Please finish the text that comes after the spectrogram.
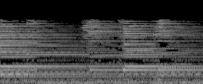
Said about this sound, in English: It's kind of like a guitar, but it's like on a triangle plate.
